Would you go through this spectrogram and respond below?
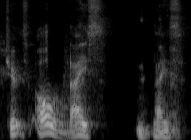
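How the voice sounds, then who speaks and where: A man's voice: mid-range voice, very animated, very slow, a little mellow, slightly rough. A man hosting a live online chat, talking in a casual, chatty way with frequent restarts and stammers. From United States. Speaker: podcast host.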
